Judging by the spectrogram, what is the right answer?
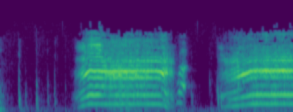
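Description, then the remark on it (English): A man's voice imitates a lost calf's bawl: two long, loud, drawn-out moaning calls, the second starting after a short gap, with a few faint clicks before the first. “It's just a kind of a call of a lost calf.”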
